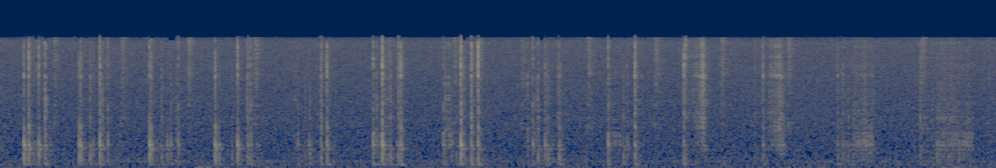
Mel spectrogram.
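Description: Two hands tap the fingertips and short-to-medium natural fingernails on a solid, light pine-grain wooden tabletop at a moderate pace. The result is a quiet run of short, dry clicks and taps with a mid-range knock and almost no ring, coming in irregular bursts across the clip.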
